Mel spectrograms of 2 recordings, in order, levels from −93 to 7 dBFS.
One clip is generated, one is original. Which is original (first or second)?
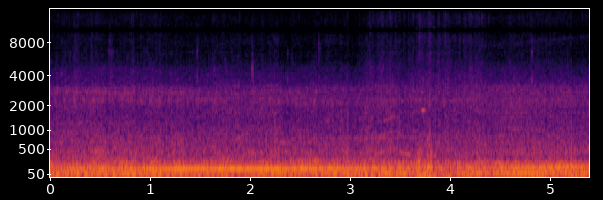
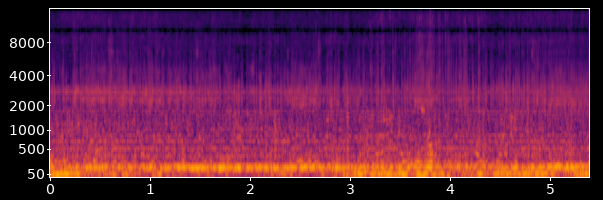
first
